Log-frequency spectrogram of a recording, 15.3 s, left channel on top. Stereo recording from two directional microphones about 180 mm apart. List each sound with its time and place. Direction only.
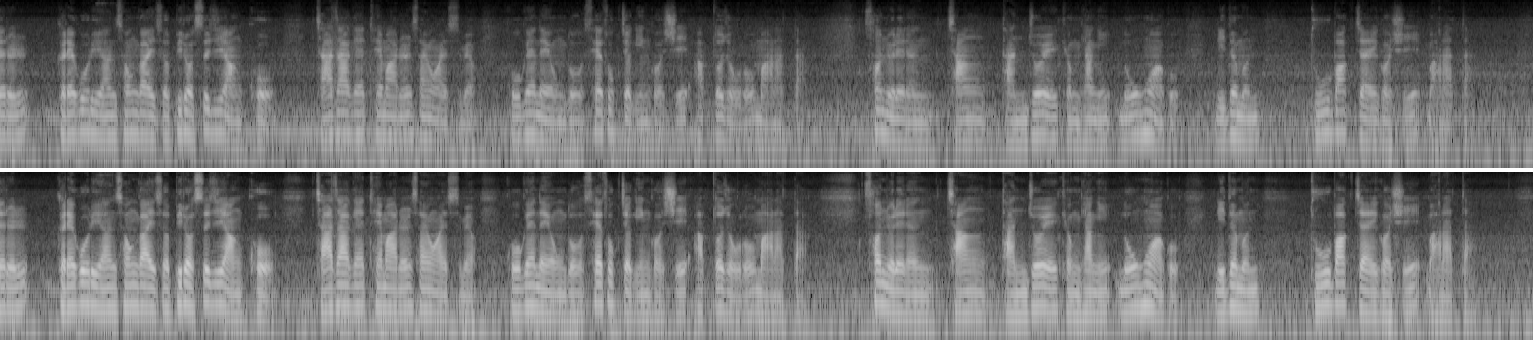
0.0 s speech: 60° right (ahead or behind)
12.1 s speech: 60° right (ahead or behind)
